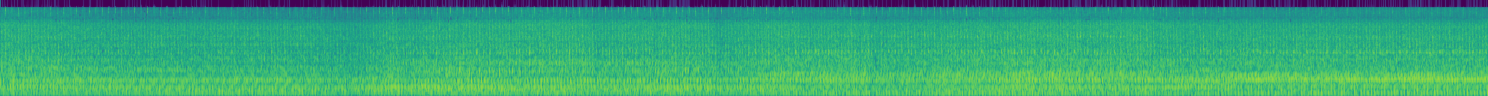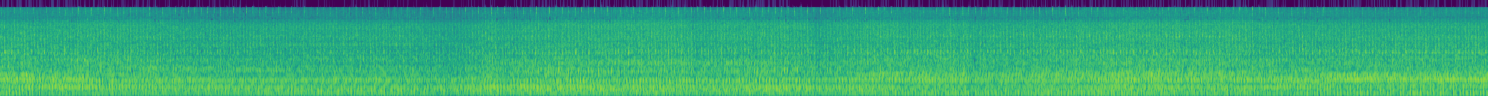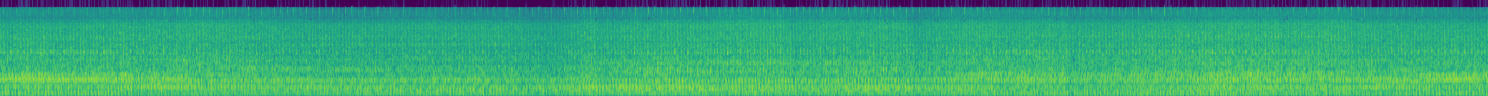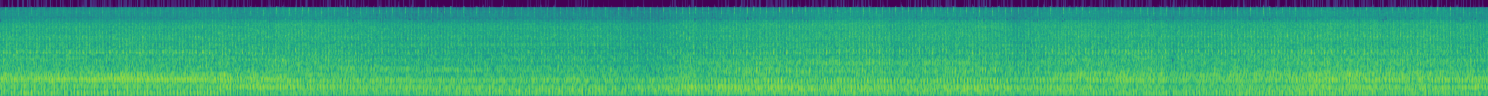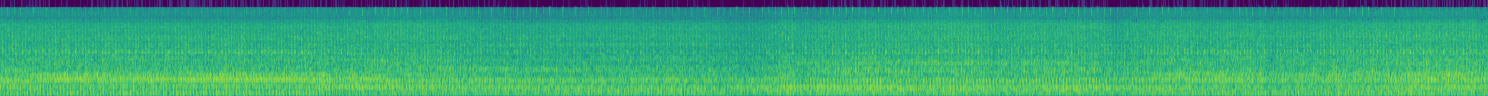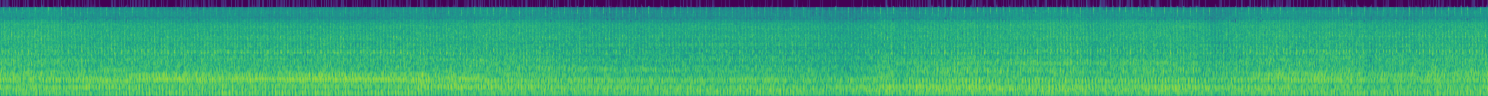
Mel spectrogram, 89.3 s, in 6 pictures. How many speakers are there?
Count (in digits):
0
